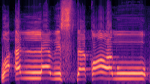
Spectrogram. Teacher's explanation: یہ نون لام میں مل جائے گا، نون کی آواز نہیں آئے گی۔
